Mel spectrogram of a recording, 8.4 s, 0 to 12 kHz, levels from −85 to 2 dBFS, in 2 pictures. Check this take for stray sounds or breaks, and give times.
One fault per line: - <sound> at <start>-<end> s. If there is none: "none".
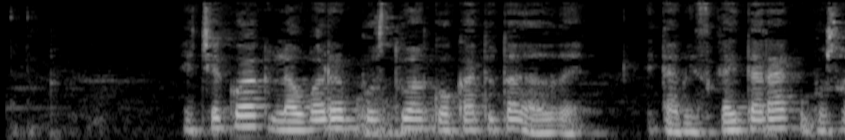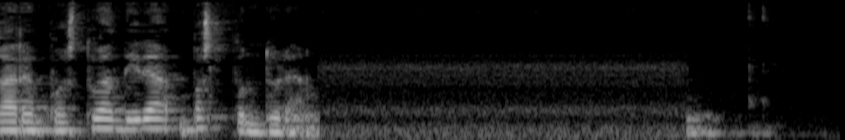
none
